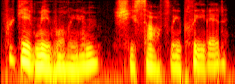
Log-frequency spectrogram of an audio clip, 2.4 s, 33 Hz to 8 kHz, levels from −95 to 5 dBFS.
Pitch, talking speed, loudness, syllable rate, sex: 110 Hz, 155 wpm, -20 LUFS, 5.0 syllables/s, female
